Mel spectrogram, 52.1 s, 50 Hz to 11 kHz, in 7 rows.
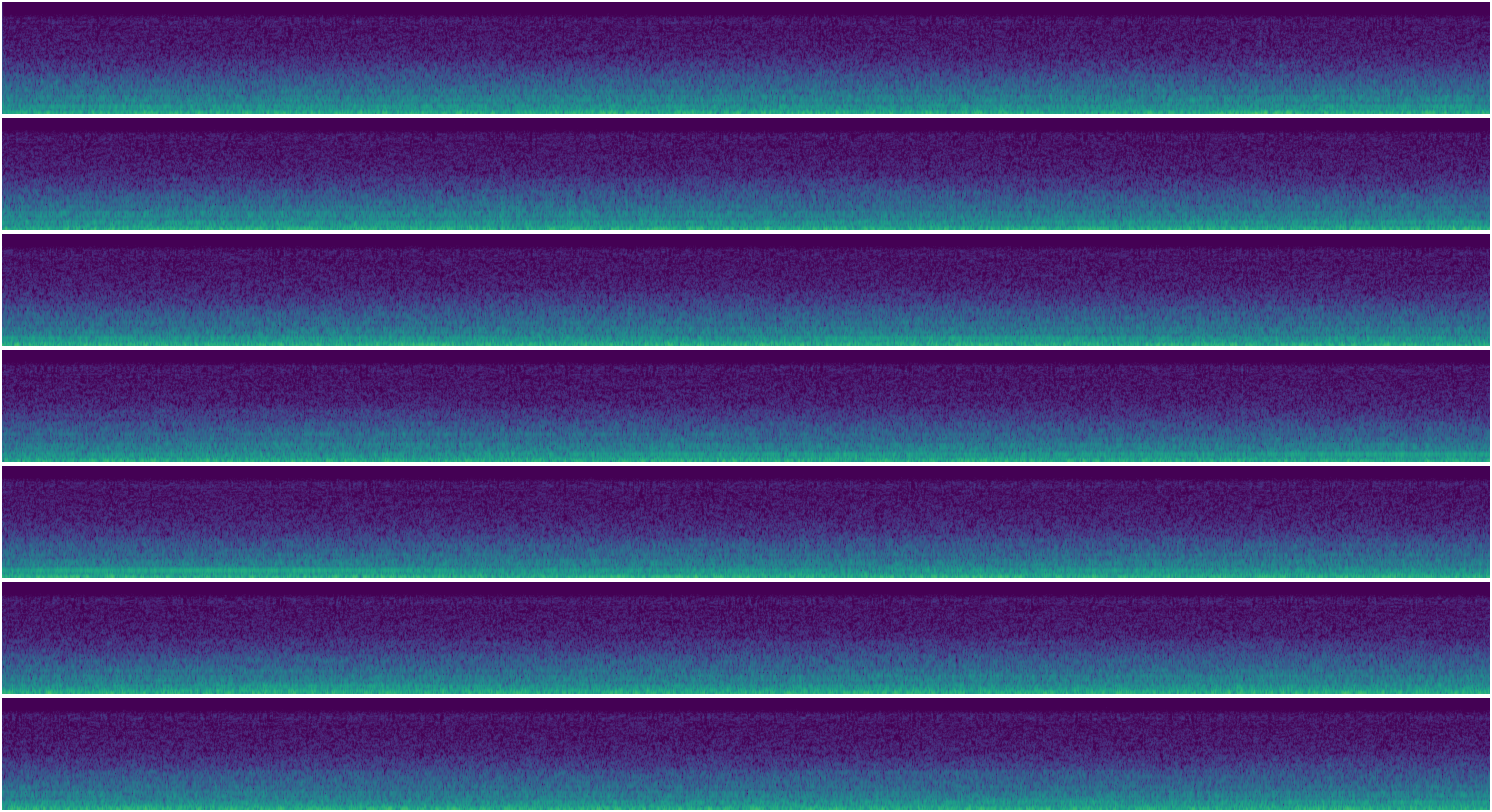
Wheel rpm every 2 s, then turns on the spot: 0, 0, 0, 0, 0, 0, 0, 0, 0, 0, 0, 0, 0, 0, 0, 0, 0, 0, 0, 0, 0, 0, 0, 0, 0, 0.
none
